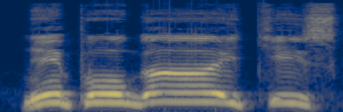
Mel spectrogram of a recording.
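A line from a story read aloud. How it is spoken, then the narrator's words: Reassuring shout, old man. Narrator (Russian): крикнул старый хозяин, не желая тревожить дочерей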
